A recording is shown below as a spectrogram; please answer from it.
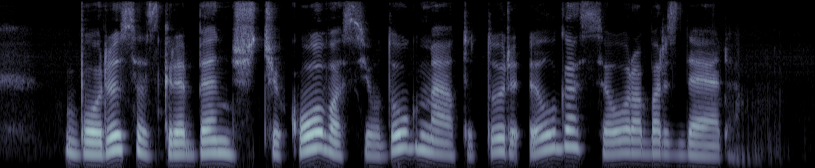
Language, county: Lithuanian, Tauragė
